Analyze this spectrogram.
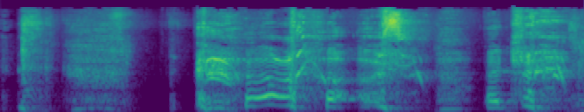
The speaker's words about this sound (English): Just finish coughing. Oh, I'm coughing so hard it's gonna give me the hiccups too. I drown myself. I was taking a drink and somehow I breathed in just the tiniest bit.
